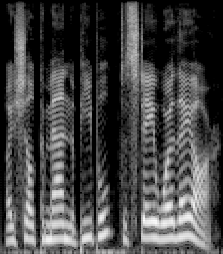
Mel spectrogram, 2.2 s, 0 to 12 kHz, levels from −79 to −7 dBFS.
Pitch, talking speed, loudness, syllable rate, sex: 205 Hz, 270 wpm, -16 LUFS, 6.6 syllables/s, female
